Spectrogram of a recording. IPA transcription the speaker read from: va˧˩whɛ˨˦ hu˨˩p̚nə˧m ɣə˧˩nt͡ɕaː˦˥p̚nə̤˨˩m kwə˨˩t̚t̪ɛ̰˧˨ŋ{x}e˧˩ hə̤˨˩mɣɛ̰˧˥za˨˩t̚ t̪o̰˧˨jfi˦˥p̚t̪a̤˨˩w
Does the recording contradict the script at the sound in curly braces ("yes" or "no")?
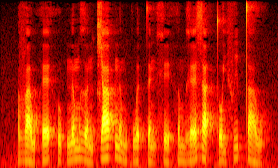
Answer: no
